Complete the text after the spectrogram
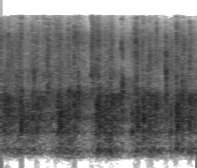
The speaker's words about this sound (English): So please give Mr. David McCourt a huge round of applause. Thank you, David.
